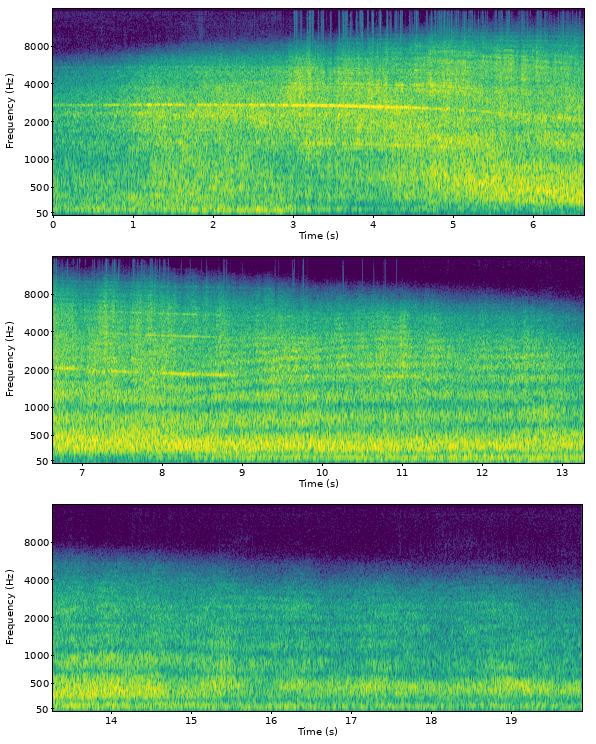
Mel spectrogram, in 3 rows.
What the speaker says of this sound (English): KLM Embraer 190 to Aberdeen up next.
